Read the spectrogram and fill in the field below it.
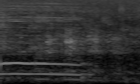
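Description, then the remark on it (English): A preacher during a sermon imitates a dog's howl: one steady, slightly falling wail lasting under a second, moderately loud, then trailing off into quiet. “Sometimes the dog's got to bark.”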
